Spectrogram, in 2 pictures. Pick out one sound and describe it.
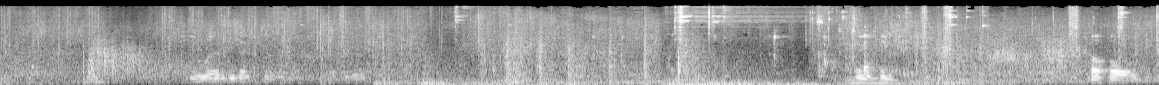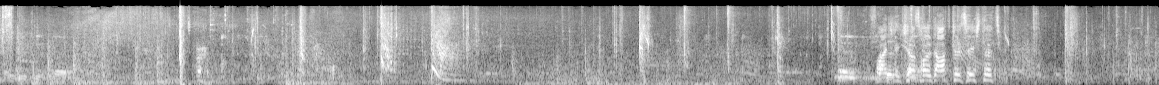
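Rifle shots crack and echo across open ground.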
